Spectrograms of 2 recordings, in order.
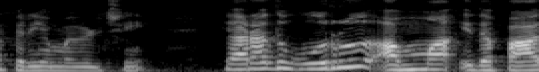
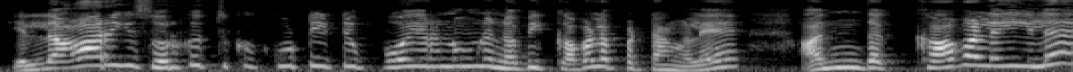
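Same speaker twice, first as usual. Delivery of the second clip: high, loud, anguished appeal; impassioned, raised preacher's voice; fervent preaching; 7 semitones higher, 5 dB louder than usual. Real, not acted. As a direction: pour out the worry from the pulpit. Impassioned preaching of Prophet's worry.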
